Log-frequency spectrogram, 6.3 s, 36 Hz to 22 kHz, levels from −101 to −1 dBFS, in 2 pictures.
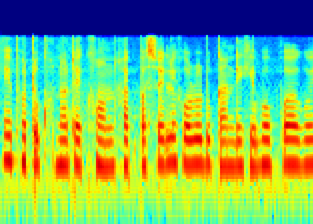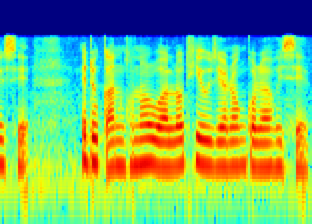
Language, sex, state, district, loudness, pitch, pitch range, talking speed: Assamese, female, Assam, Sonitpur, -16 LUFS, 200 Hz, 195-205 Hz, 165 wpm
